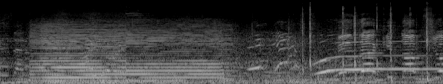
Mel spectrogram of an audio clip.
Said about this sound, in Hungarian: Budapesten ezúttal nem csak az autósok dudáltak, a Dunán úszó hajók közül is többen kürtöltek, a tiltakozókat üdvözölve.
